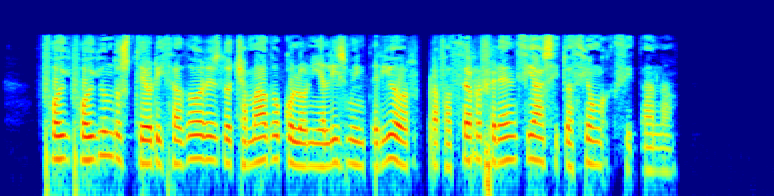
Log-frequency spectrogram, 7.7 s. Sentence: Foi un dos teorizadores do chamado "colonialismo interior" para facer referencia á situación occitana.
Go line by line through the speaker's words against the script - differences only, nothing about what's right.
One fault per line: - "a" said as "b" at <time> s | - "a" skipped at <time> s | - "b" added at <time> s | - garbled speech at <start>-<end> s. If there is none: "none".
- "foi" added at 0.8 s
